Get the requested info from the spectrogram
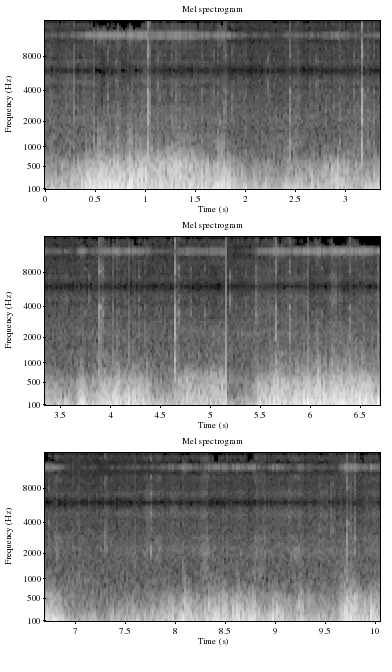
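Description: Wind buffeting the microphone in four gusts, a deep rumble, with scattered light clicks of footsteps and rustling through tall dry grass.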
